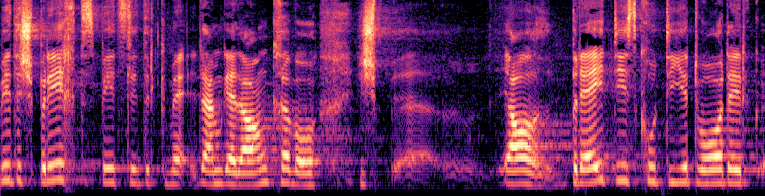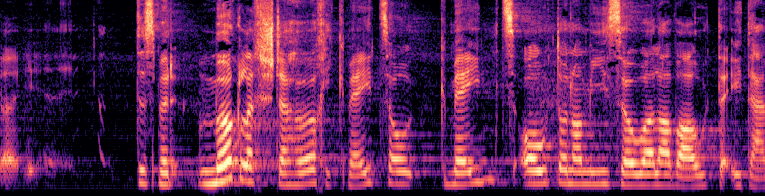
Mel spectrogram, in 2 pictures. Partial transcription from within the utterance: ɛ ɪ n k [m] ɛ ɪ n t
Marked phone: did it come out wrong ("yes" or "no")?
no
